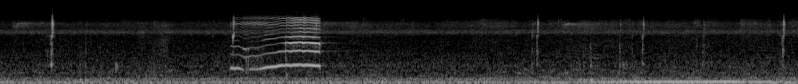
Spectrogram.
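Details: Elpida, a female macaque, calls as she seems jealous and upset while old female Susie is fed. One tonal, harmonic call of about a second, rising slightly then holding steady, over a low background rumble and scattered faint clicks.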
